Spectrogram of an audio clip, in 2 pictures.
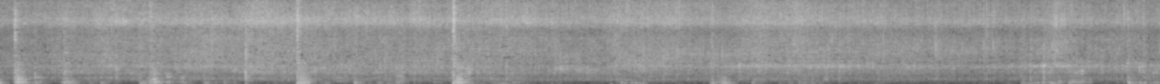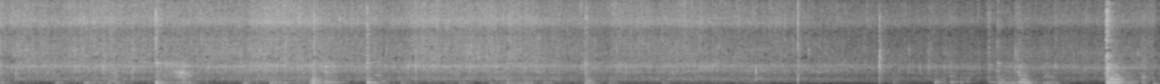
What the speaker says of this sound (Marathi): आणि मग त्याला आपल्याला परतून घ्यायचं आहे.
